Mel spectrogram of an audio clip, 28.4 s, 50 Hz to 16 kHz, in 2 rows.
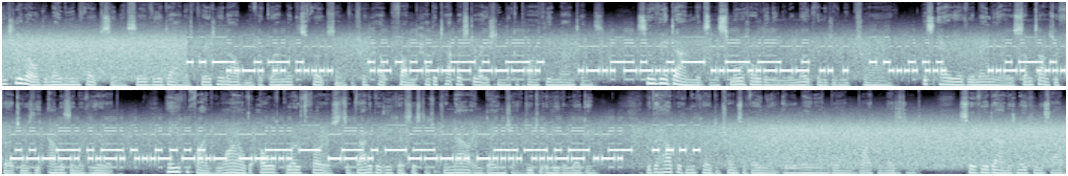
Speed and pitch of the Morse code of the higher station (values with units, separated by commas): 13 wpm, 1110 Hz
